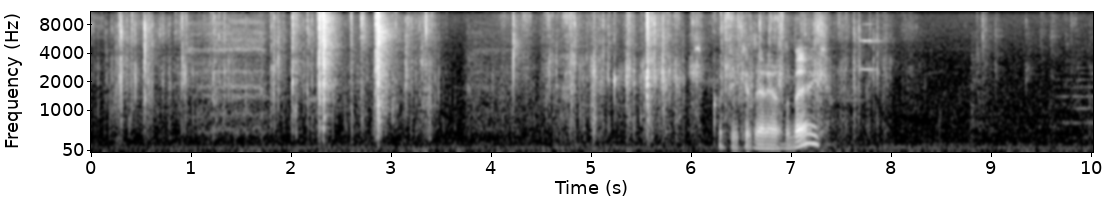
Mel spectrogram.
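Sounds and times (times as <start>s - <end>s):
sharp plastic crackles: 0.0s - 8.1s
plastic bag crinkling: 0.0s - 8.2s.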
